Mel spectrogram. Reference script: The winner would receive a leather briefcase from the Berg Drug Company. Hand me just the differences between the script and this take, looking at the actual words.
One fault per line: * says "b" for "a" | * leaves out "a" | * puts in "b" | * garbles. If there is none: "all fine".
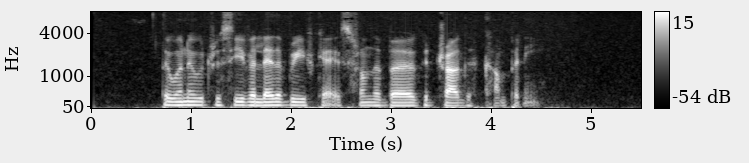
all fine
